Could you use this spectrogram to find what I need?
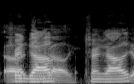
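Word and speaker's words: Tringale: Kevin Na, Kristen Triangle, or whatever. How do you say it? – Yeah, Tringali.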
